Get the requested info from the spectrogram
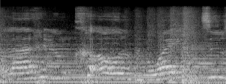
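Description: Live rock band playing: electric guitars, bass guitar and drum kit with cymbals, and a woman singing a melody that rises and falls over the band.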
